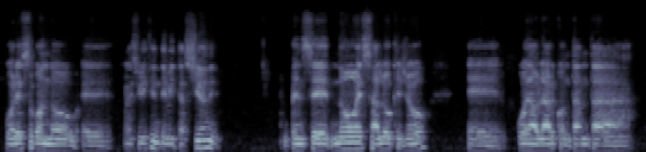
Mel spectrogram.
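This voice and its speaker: Low-voiced hesitant man. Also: fairly even intonation, a little slow, fairly bright tone. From Mendoza, Argentina. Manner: hesitant, many fillers and restarts, thinking aloud. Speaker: podcast guest. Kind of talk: casual reflective conversation.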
